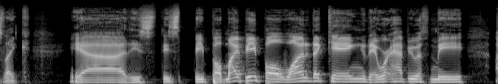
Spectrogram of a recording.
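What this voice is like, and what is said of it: Put-on New York accent. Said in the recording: “I'm kind of breaking into a New York accent there.”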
